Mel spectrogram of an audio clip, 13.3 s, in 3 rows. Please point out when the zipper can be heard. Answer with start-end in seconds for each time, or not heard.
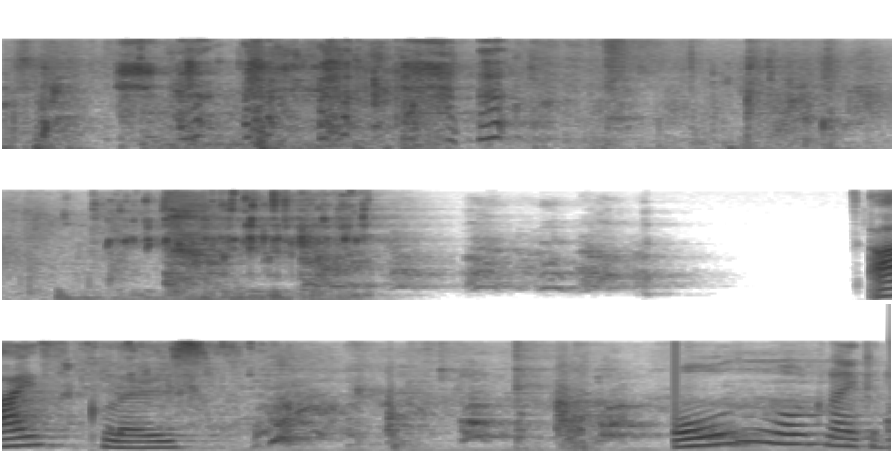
not heard.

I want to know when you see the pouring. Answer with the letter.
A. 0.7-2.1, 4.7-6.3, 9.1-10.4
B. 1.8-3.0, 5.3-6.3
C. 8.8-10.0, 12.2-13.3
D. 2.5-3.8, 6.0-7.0
A.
